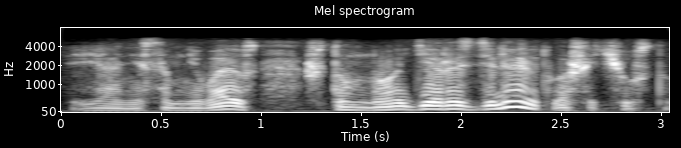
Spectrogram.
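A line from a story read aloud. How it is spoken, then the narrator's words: Exclaiming. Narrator (Russian): воскликнул я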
